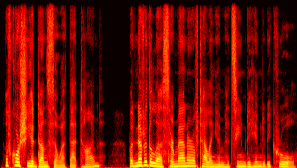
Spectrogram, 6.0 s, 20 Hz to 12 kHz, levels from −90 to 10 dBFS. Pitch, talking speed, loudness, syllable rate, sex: 165 Hz, 230 wpm, -20 LUFS, 5.8 syllables/s, female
